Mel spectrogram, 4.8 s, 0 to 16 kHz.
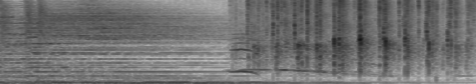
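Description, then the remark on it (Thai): A burst of crowd applause and cheering breaks out midway, dense clapping rising over a steady tonal hum that fills the opening seconds, then continuing loudly to the end. “เป็นเชียร์ลีดเดอร์ที่มีเสียงเฮฮาครื้นเครงกว่าทุกครั้งมากเพราะทุกที่เรานั่งคุยกัน2คนเหงาๆ”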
